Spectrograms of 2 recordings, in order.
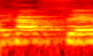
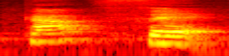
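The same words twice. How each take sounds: First: Said in the usual way. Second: "Café" split in two, stressing fé. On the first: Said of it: "a sílaba mais forte". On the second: Shown as a demonstration. Teacher showing pupils the strongest syllable, stressed FÉ in "Café". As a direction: say "Café" syllable by syllable, weight on the final fé. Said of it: "a sílaba mais intensa".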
